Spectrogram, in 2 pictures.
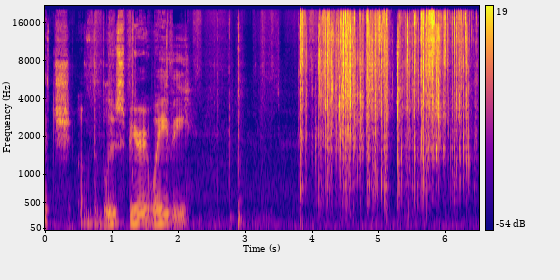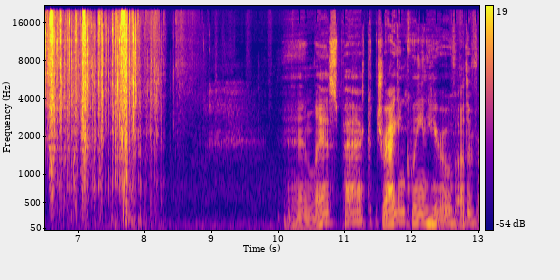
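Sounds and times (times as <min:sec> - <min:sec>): wrapper being torn and crinkled: 0:03.8 - 0:08.5.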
